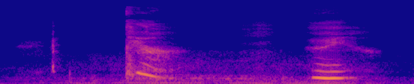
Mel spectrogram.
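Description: Two short, high-pitched, stifled sneezes with a quick breath before each, in a quiet room.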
